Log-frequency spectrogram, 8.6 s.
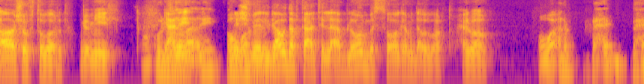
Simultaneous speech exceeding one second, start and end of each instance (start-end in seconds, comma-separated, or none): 2.2-3.8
